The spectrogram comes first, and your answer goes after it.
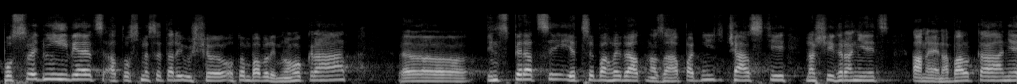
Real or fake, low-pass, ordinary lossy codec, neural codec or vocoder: fake; 10.8 kHz; AAC, 48 kbps; codec, 24 kHz, 3 kbps, HILCodec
